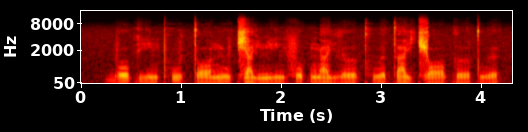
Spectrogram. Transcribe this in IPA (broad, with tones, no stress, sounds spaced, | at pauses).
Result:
b oː˧ k iː˩˧ n pʰ uː˥˨ t̚ t̪ ɔː˩ n u˧˥ t͡ɕ a˩ j ɲ iː˩˧ n f oː˧ p̚ ŋ a˧˩ j l ɤː˧ kʰ u˧ ə̯ t̪ a˧˥ j t͡ɕ ɔː˩˧ k ɤː˧˩ t̪ u˩˧ ə̯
